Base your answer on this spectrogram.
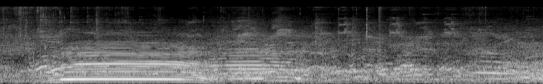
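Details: Water buffalo at a livestock market, giving birth to a female calf in difficult conditions; one long, steady, deep moo with rich harmonics lasts over a second, then a shorter, falling moo follows, with crowd murmur behind.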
